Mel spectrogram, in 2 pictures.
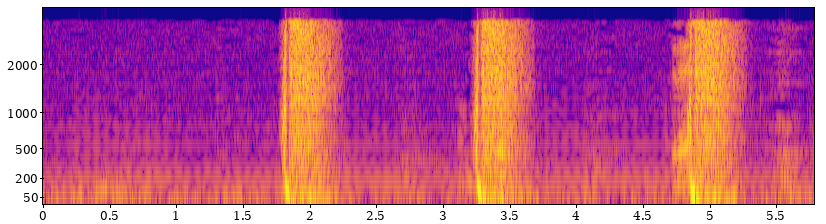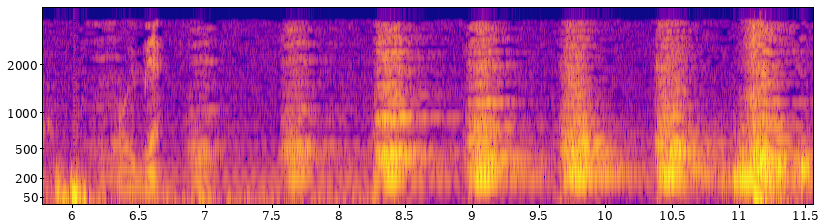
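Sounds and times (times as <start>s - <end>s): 
low hum: 0.0s - 11.5s
whip cracks: 1.8s - 2.3s, 3.2s - 3.7s, 4.8s - 5.3s
speech: 4.7s - 5.0s, 6.5s - 6.8s.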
